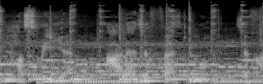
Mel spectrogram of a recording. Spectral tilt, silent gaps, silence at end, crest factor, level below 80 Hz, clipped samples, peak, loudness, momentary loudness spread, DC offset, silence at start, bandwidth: -5 dB/octave; none; 0 s; 14 dB; -40 dBFS; under 0.1%; -2 dBFS; -17 LUFS; 4 LU; under 0.1%; 0 s; over 20 kHz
